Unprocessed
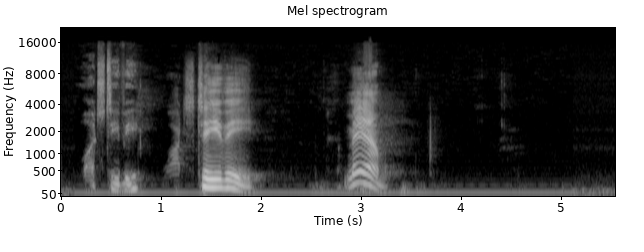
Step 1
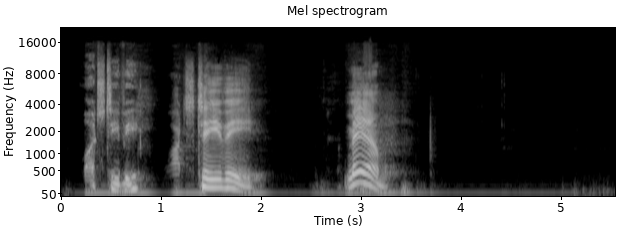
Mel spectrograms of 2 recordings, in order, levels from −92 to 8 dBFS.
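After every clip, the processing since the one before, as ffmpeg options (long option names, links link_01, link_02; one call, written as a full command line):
ffmpeg -i in.wav -filter_complex "[0:a]agate=range=-33dB:threshold=-40dB:ratio=3:detection=peak,acrossover=split=560|5900[link_01][link_02][link_03];[link_01]acompressor=threshold=-30dB:ratio=4[link_04];[link_02]acompressor=threshold=-26dB:ratio=4[link_05];[link_03]acompressor=threshold=-47dB:ratio=4[link_06];[link_04][link_05][link_06]amix=inputs=3:normalize=0,volume=7.5dB" out.wav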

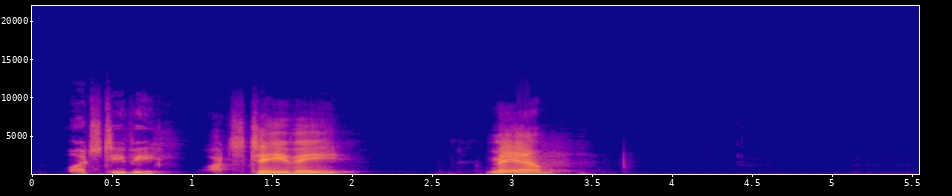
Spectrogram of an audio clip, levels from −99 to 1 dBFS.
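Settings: ffmpeg -i in.wav -af "highpass=240,lowpass=2600" out.wav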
